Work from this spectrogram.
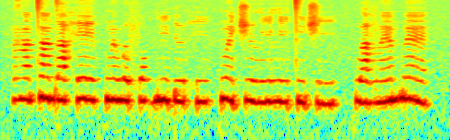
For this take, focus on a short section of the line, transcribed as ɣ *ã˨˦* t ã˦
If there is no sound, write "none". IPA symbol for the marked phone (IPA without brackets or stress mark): ã˧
